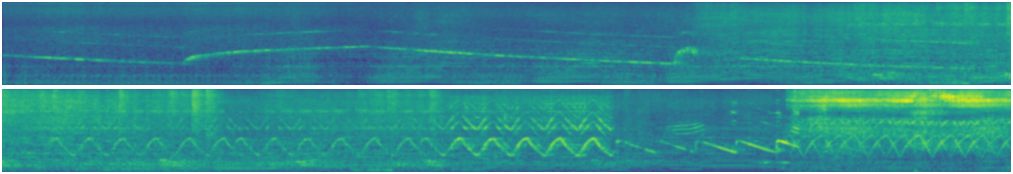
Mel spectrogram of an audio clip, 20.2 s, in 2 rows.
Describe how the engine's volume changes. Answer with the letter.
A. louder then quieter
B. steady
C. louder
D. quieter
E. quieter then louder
A.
